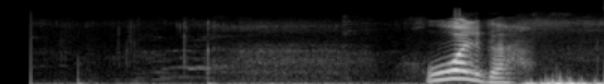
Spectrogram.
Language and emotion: Russian, neutral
